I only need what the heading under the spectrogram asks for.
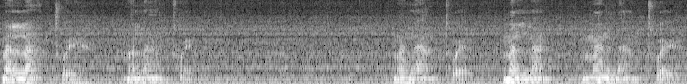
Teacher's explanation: I have to pretend there's an N there to get that nasalization.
